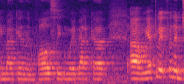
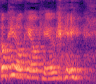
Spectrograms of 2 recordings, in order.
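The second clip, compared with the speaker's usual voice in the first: higher, repetitive mock placating; hurried placating; 3 semitones higher, 3 dB louder than usual. Nurses answering a patient in pain, hurried placating. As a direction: rattle it off to appease someone.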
